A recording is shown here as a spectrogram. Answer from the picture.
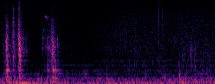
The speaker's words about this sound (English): The lift doors close.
